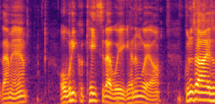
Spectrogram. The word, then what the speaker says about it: oblique: oblique 군사 용어에서는 oblique 이렇게 발음하는 경우도 있다는 거예요. 이게 기울어진 비스듬한 이게 한정적으로 완곡한 비스듬하다는 건 애두르는 거죠. 문법에서는 이걸 오브리크라 그래요.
